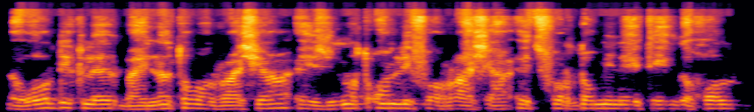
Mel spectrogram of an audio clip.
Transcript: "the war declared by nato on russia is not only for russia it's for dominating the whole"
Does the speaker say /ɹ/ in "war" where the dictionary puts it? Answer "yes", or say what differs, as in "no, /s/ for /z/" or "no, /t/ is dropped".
no, /l/ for /ɹ/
